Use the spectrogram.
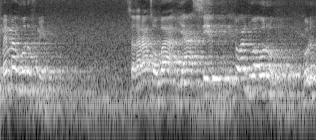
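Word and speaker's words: يس: Makanya Yasin, ya-nya dibaca pendek seperti mat tabi'i, sin-nya dibaca panjang. Yasin, alif lam mim ro.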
